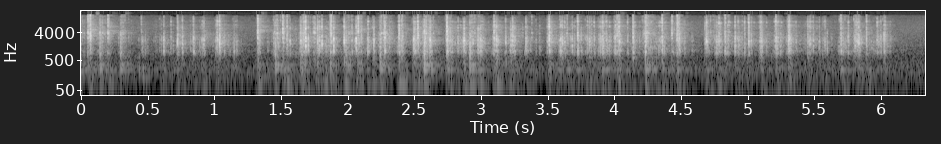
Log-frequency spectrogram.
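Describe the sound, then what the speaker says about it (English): Rapid, continuous keystrokes clatter on an LVLUP Pro Gaming keyboard with LED-lit keys, close-miked and alone, with brief pauses between bursts of typing. "that's the sound test for the Lvlup Pro Gaming keyboard with LED lights"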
